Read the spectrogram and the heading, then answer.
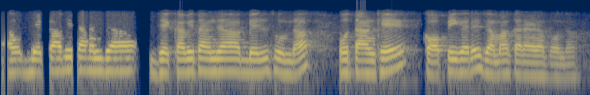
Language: Sindhi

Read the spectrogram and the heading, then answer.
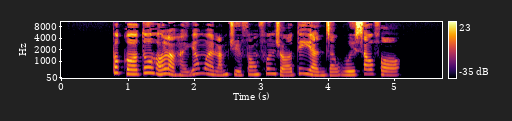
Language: Cantonese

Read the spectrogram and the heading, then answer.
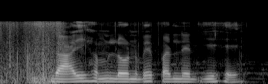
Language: Magahi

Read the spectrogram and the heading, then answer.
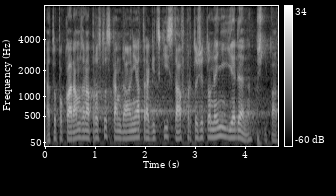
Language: Czech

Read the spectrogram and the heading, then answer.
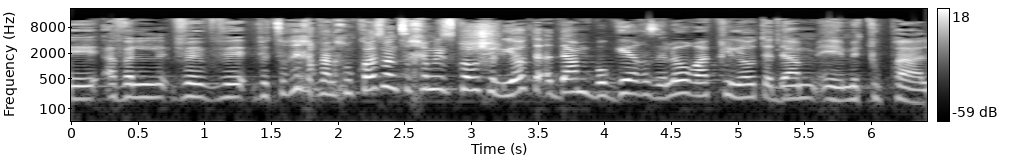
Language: Hebrew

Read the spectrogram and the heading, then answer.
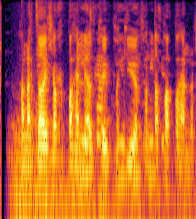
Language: Icelandic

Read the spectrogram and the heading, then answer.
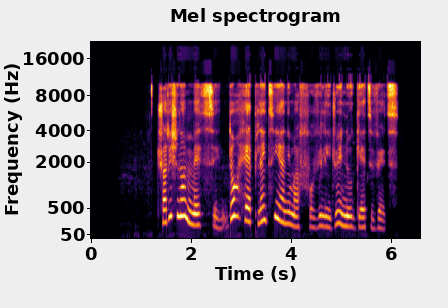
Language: Nigerian Pidgin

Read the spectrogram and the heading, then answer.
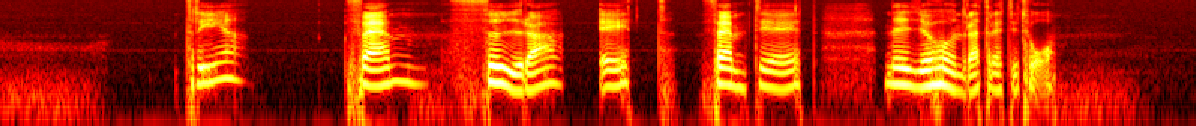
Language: Swedish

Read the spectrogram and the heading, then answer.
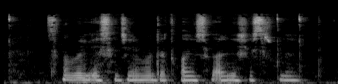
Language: Georgian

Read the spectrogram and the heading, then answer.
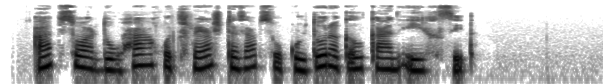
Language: Abkhazian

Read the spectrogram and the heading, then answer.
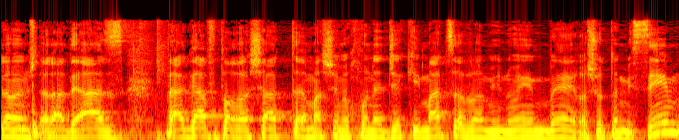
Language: Hebrew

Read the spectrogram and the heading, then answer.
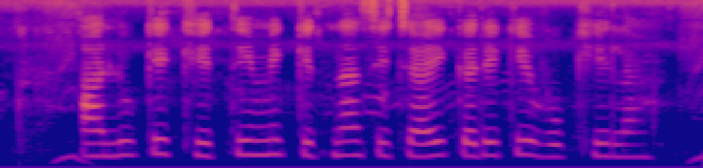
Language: Bhojpuri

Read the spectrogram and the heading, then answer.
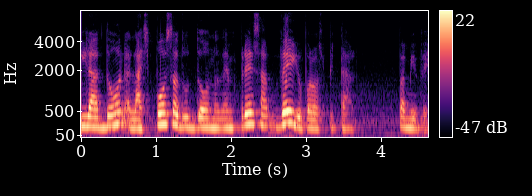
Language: Portuguese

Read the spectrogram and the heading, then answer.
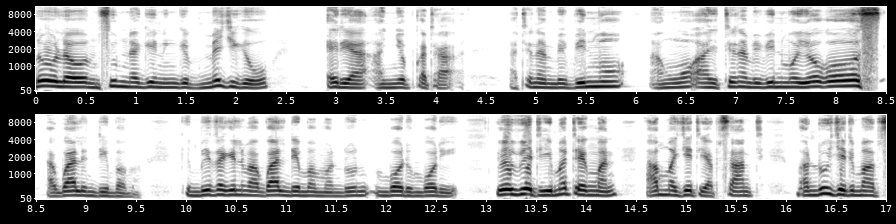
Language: Balanta-Ganja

